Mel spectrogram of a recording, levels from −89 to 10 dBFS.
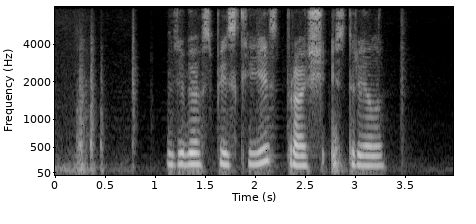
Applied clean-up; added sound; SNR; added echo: neural mask model RNNoise.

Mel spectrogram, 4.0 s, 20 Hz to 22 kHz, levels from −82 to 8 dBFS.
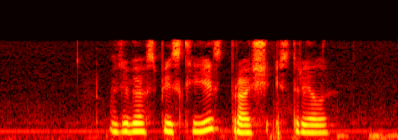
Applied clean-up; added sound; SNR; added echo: none; none; none; none.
